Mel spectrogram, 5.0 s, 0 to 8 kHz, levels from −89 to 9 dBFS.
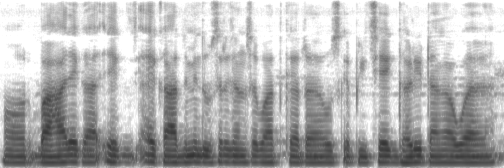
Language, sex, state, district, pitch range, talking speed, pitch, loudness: Hindi, male, Jharkhand, Deoghar, 105-115 Hz, 240 wpm, 110 Hz, -18 LUFS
